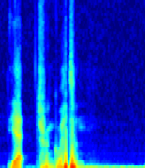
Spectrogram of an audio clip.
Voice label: Cornish; Trengwainton Gate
